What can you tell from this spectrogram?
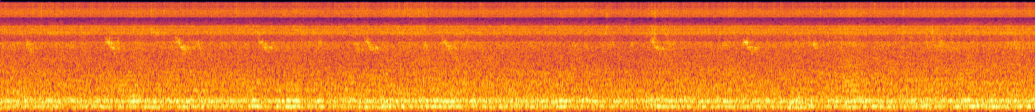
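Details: Continuous low humming of honey bees, an even buzzing drone that never breaks, with faint repeated high chirps in the background.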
